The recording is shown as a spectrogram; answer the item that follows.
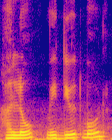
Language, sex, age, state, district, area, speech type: Gujarati, female, 30-45, Gujarat, Kheda, urban, spontaneous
